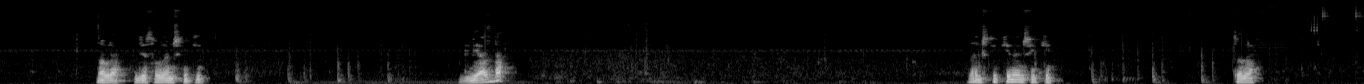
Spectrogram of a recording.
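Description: A young man speaks quietly, close by.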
